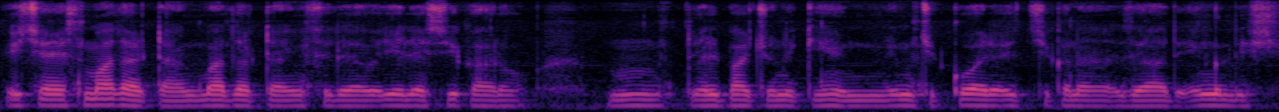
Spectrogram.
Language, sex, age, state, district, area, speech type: Kashmiri, male, 18-30, Jammu and Kashmir, Srinagar, urban, spontaneous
